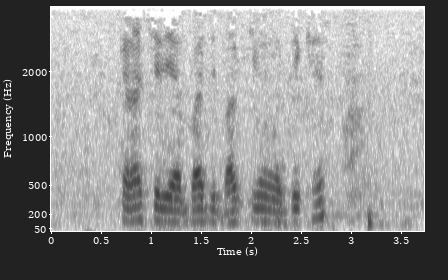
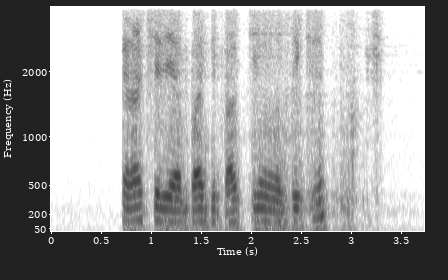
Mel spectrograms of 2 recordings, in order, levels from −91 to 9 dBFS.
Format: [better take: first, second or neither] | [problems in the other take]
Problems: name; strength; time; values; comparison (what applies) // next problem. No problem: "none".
first | noise reduction (neural mask model RNNoise)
